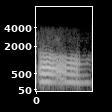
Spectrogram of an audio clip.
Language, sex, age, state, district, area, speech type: Bodo, female, 18-30, Assam, Udalguri, rural, conversation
